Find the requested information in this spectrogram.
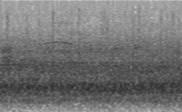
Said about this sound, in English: Right, the crowd is roaring because it looks to me as though that ball has missed the glove and hit the shoulder.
